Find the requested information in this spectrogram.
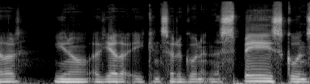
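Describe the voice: The clip consists of plain reading aloud.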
